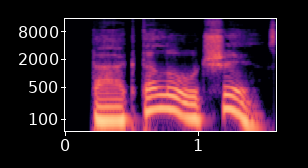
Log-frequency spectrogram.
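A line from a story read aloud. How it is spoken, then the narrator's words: Purring. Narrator (Russian): сказала Ирма, промурлыков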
